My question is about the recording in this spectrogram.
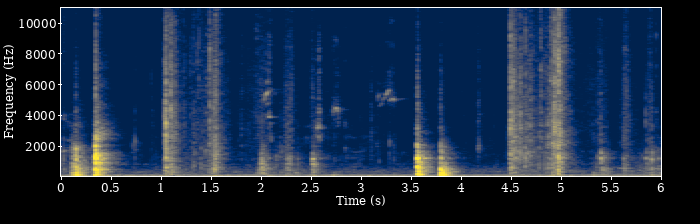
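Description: An oracle card deck being handled and shuffled by hand: a run of irregular light card clicks and slaps, with a brighter flurry of shuffling near the end.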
